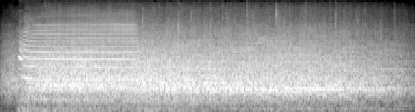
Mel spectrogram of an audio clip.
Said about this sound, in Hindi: इनके लिए जोरदार तालियां।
